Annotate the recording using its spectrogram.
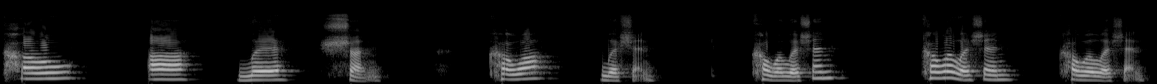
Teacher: my voice box is off for the sh sound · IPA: koʊ-ə-lɪ-ʃən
